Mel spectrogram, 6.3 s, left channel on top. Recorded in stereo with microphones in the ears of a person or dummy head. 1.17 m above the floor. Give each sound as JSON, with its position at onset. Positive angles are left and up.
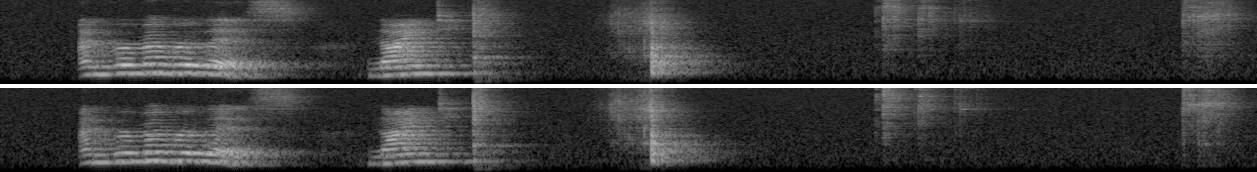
{"t": 0.4, "sound": "a woman speaking", "side_deg": 80, "distance_m": 3.0}
{"t": 2.4, "sound": "chopping", "side_deg": -15, "distance_m": 0.6}
{"t": 4.4, "sound": "keys jangling", "side_deg": -10, "distance_m": 1.7}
